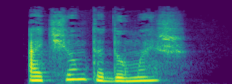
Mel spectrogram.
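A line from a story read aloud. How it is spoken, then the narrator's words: Quiet question. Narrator (Russian): тихо спрашиваю спустя некоторое время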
